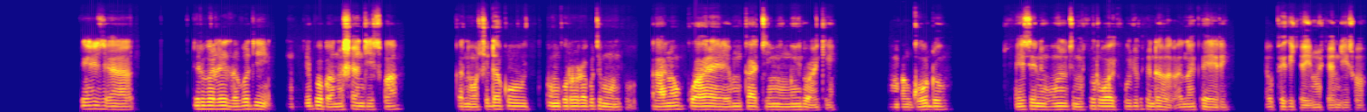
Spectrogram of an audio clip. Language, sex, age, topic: Ndau, male, 18-24, health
